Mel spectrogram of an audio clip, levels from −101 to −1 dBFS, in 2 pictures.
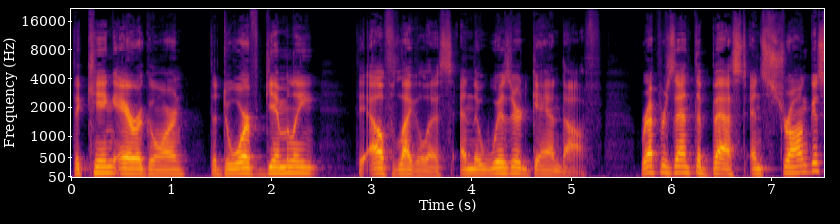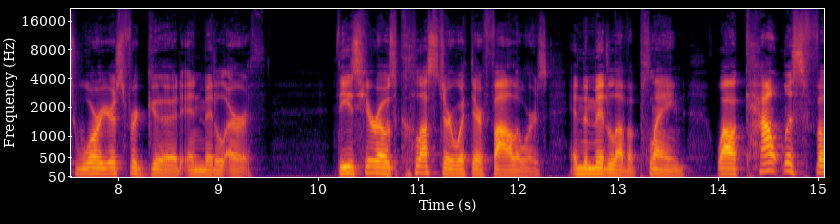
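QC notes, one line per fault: No faults heard in the speech recording.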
